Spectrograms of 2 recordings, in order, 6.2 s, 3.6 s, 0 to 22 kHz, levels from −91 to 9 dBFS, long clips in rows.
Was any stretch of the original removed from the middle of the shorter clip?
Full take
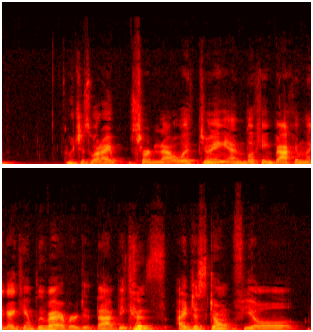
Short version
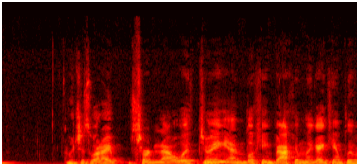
no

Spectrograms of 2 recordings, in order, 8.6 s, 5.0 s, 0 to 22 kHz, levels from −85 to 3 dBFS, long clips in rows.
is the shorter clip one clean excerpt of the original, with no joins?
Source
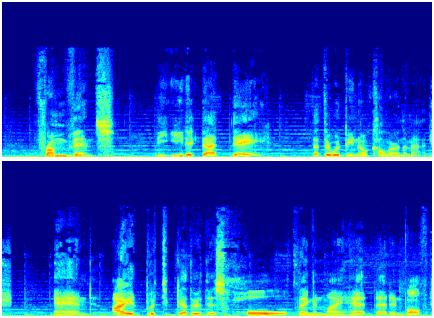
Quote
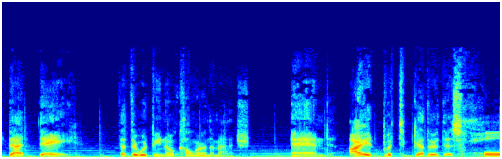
yes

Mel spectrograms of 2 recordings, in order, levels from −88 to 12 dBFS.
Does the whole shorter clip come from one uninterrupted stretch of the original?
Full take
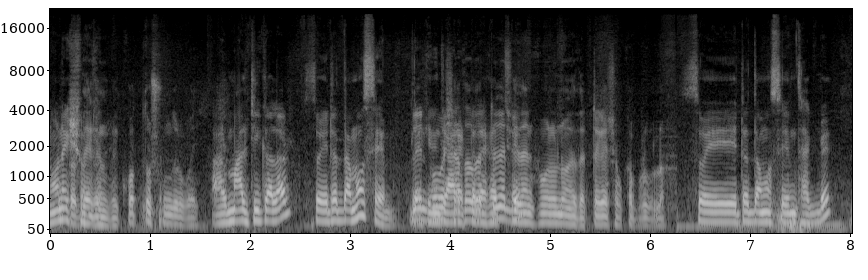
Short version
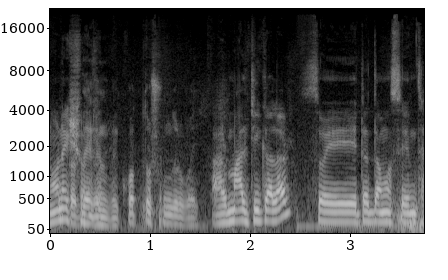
no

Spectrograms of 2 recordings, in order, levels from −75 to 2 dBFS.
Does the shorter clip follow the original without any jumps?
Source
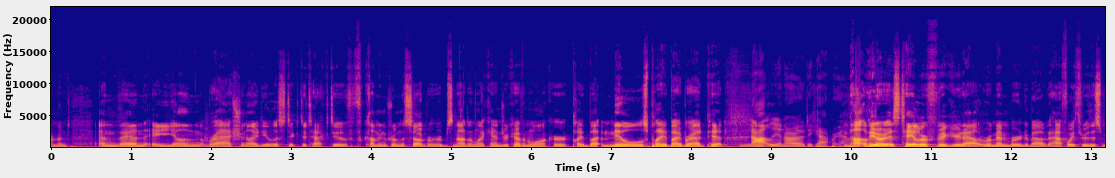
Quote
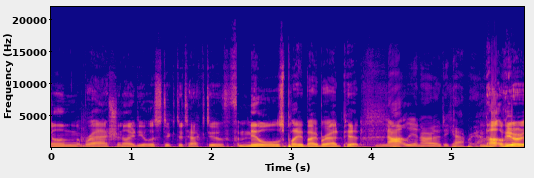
no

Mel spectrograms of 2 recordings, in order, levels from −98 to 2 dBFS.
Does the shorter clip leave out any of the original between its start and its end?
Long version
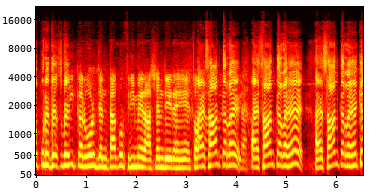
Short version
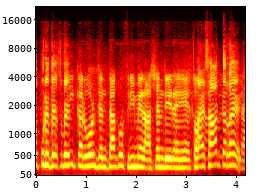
no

